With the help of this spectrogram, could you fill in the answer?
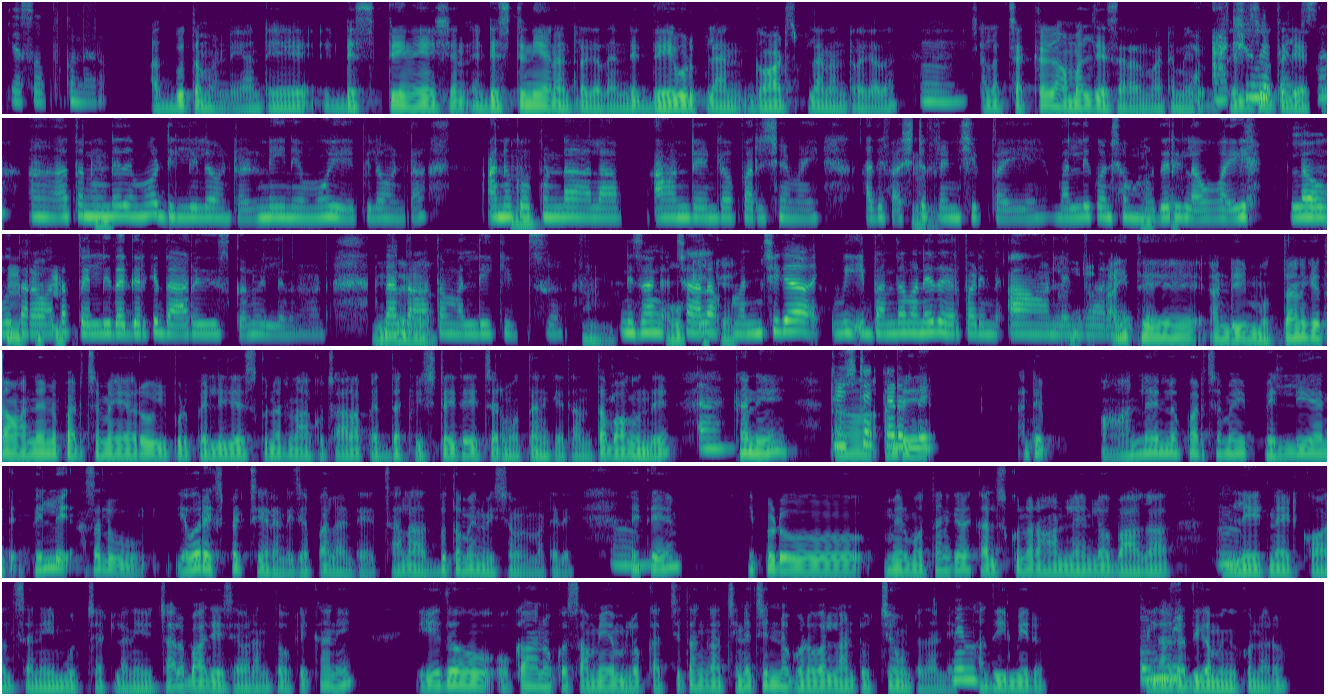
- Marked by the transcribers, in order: in English: "యస్"; other background noise; in English: "డెస్టినేషన్ డెస్టినీ"; in English: "ప్లాన్ గాడ్స్ ప్లాన్"; in English: "యాక్చువల్‌గా"; in English: "ఏపీలో"; in English: "ఆన్‍లైన్‍లో"; in English: "ఫస్ట్ ఫ్రెండ్‌షిప్"; in English: "లవ్"; in English: "లవ్"; laugh; tapping; in English: "ఆన్‍లైన్"; in English: "ఆన్‍లైన్‍లో"; in English: "ట్విస్ట్"; in English: "ట్విస్ట్"; in English: "ఆన్‍లైన్‍లో"; in English: "ఎక్స్‌పెక్ట్"; in English: "ఆన్‍లైన్‍లో"; in English: "లేట్ నైట్ కాల్స్"
- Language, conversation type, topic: Telugu, podcast, ఆన్‌లైన్ పరిచయాలను వాస్తవ సంబంధాలుగా ఎలా మార్చుకుంటారు?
